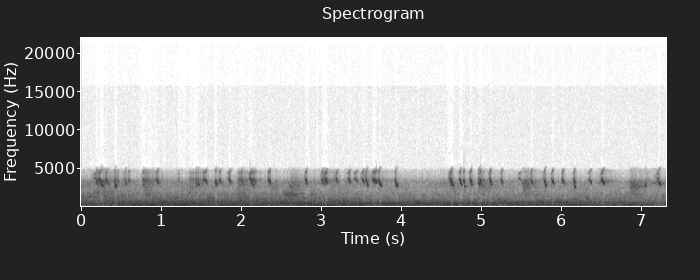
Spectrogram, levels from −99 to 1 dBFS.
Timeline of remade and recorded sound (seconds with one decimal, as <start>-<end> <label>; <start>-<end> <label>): 0.0-4.5 recorded; 4.5-6.7 remade; 6.7-7.3 recorded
